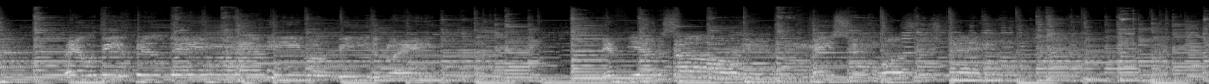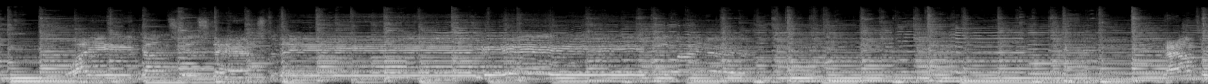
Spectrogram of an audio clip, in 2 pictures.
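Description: Instrumental break in a live acoustic country song: fiddle playing the lead with sliding notes over strummed acoustic guitar and an upright bass keeping a steady beat.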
